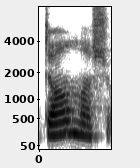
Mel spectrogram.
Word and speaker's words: dolmuş: In Turkey and Turkish-controlled Northern Cyprus, dolmus, pronounced dolmuş, are shared taxis that run on set routes within and between cities.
